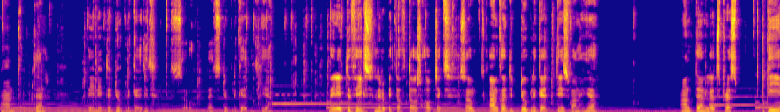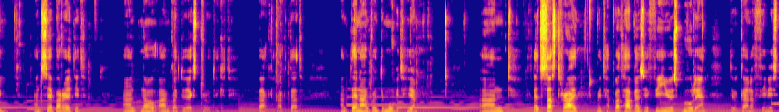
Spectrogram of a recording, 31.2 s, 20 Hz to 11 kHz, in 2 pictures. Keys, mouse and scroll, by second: 0.3 ctrl+KP_Add, 0.5 ctrl+KP_Add, 1.6-3.5 middle drag, 2.8 shift+d, 3.5-5.9 drag, 7.8-10.8 right drag, 10.8 shift+d, 15.9 p, 16.3 Tab, 16.6-18.9 right drag, 18.1 a, 18.9 e, 21.1 Tab, 22.6-24.8 drag, 23.5-31.1 middle drag.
